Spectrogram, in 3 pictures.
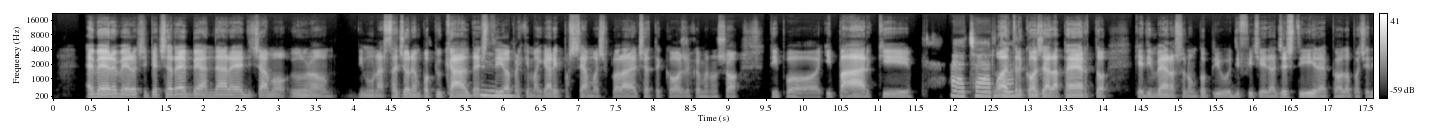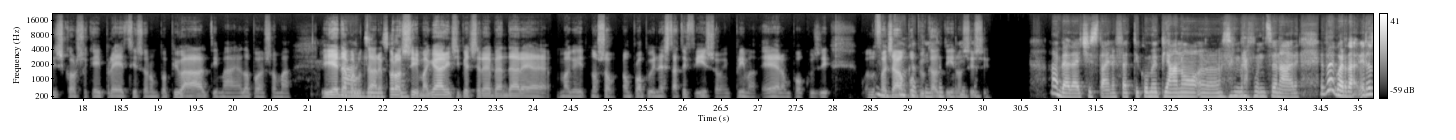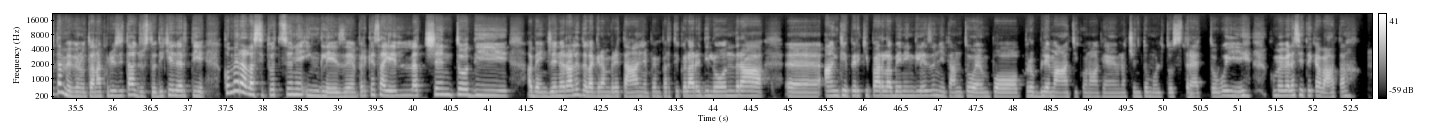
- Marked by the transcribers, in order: other background noise; "proprio" said as "propo"; tapping; laughing while speaking: "sembra"; laughing while speaking: "Voi"
- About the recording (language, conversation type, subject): Italian, podcast, C’è stato un viaggio che ti ha cambiato la prospettiva?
